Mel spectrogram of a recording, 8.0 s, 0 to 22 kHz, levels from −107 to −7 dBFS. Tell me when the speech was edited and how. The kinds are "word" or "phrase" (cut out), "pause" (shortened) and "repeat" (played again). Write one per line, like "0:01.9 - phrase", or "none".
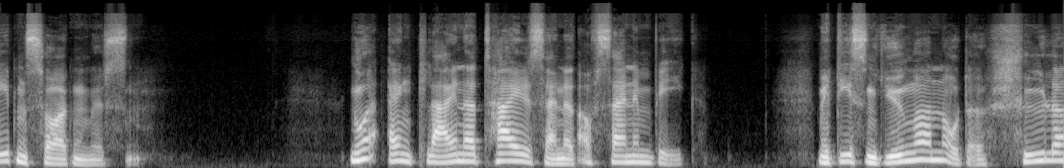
0:04.3 - phrase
